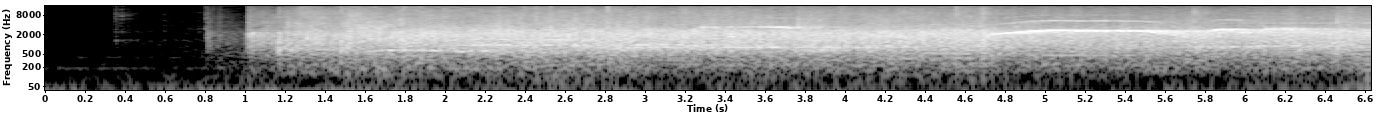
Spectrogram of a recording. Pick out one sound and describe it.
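A mixed choir sings together in a large echoing hall.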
